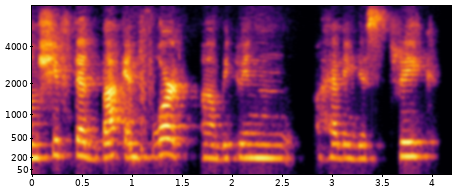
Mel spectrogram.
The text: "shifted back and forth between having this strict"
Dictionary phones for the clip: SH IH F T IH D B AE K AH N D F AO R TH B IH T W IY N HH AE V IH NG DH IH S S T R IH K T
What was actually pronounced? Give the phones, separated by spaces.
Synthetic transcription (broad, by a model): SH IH F T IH D B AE K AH N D F AO R T B IH T W IY N HH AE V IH NG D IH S S T R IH K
